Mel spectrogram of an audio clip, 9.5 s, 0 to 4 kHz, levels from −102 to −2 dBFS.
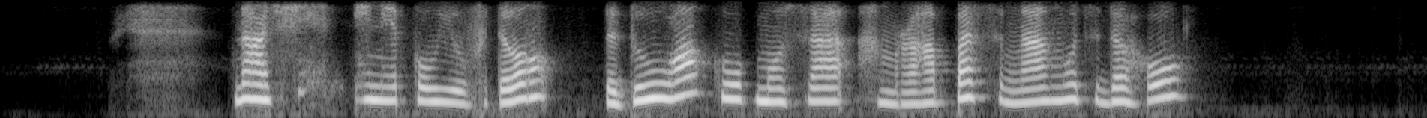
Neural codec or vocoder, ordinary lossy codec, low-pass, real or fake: codec, 16 kHz in and 24 kHz out, 0.6 kbps, FocalCodec, streaming, 4096 codes; Opus, 32 kbps; 3.6 kHz; fake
